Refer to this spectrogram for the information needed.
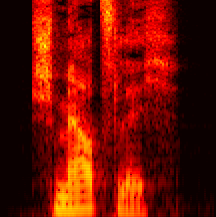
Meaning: painful, cruel
- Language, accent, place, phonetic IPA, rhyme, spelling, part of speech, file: German, Germany, Berlin, [ˈʃmɛʁt͡slɪç], -ɛʁt͡slɪç, schmerzlich, adjective, De-schmerzlich.ogg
